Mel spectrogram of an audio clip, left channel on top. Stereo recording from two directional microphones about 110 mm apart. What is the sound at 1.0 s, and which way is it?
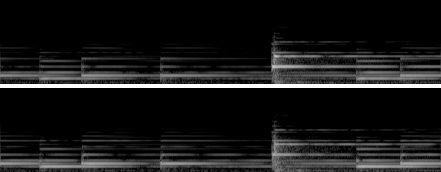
Music, 30° right (ahead or behind).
